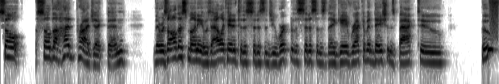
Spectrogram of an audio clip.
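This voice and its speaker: A man speaks in a plain, everyday voice at a fairly high pitch with ordinary pitch variation. His pace is moderate and the background is quiet. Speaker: guest interviewer. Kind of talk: interview questions.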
